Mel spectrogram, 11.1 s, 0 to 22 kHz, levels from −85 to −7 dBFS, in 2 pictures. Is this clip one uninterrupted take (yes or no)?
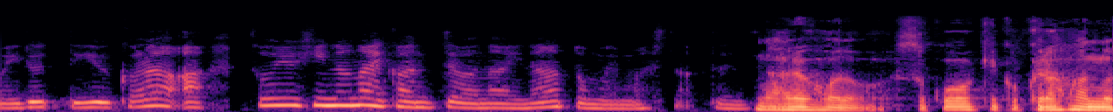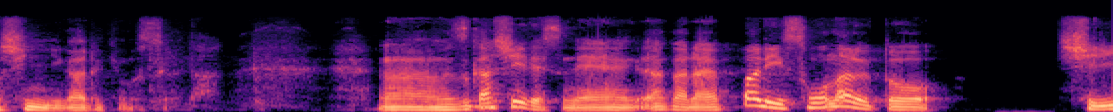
no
